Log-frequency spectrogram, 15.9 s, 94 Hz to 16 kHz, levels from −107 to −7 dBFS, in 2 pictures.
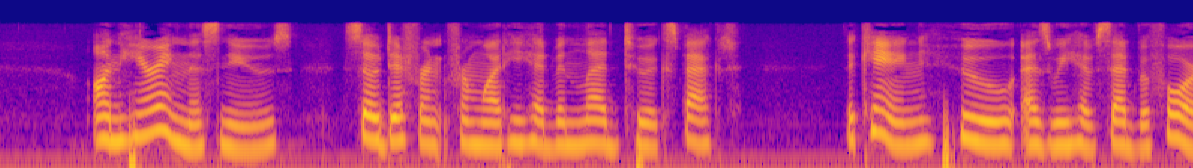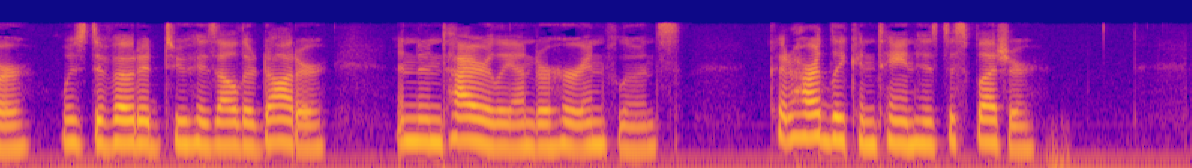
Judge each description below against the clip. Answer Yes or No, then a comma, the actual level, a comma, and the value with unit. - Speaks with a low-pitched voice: No, high, 195 Hz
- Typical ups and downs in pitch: No, narrow, 2.2 semitones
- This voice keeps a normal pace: Yes, average, 145 wpm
